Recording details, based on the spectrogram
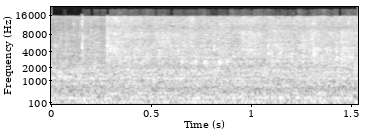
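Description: Tap water runs steadily into a small hotel-style bathroom sink, a constant close splashing hiss that holds at a moderate level throughout.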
